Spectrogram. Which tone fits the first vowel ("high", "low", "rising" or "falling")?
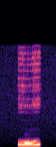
low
